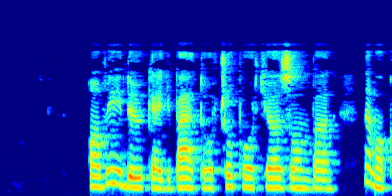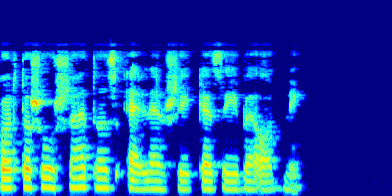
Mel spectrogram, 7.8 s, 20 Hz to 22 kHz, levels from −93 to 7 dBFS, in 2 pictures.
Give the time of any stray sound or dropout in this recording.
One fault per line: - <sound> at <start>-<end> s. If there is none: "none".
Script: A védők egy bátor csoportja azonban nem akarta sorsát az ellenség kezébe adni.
none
